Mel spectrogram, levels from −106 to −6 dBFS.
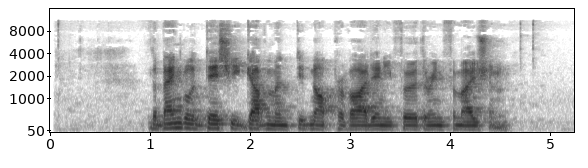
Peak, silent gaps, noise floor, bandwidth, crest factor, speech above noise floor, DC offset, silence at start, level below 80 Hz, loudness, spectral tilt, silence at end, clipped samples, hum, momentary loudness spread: -8 dBFS; none; -64 dBFS; 11.5 kHz; 22 dB; 37 dB; under 0.1%; 1 s; -66 dBFS; -27 LUFS; -4.5 dB/octave; 0.65 s; under 0.1%; none; 7 LU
